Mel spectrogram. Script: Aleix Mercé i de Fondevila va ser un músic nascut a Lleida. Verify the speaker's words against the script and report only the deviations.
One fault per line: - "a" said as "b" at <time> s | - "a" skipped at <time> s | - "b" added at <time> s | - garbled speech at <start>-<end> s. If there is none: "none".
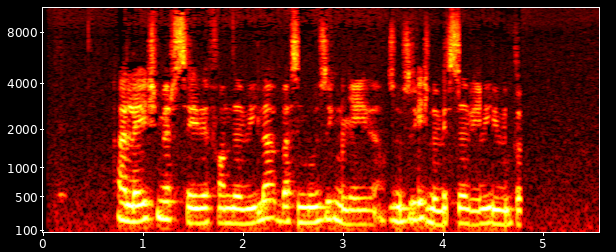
- "ser" skipped at 2.5 s
- "nascut" skipped at 3.0 s
- garbled speech at 3.4-4.8 s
